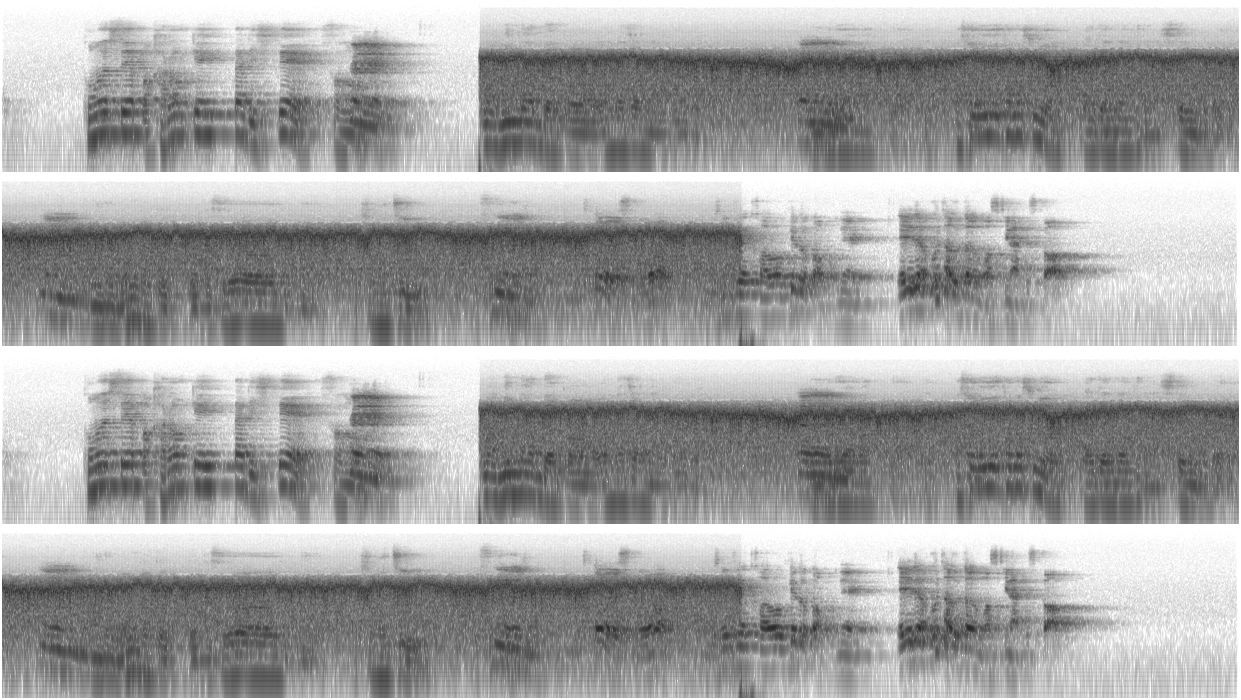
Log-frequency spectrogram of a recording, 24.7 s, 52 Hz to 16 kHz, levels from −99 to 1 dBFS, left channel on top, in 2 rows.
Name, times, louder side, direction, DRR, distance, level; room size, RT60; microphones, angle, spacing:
voice 1, 0.8-3.7 4.8-7.1 8.0-12.4 13.2-15.6 16.0-16.7 17.1-17.6, right 1 dB, 25° right, 1 dB, 1.3 m, -32 dB
voice 2, 3.5-3.9 8.0-8.5 9.6-9.8 12.7-13.4 17.3-17.8 18.3-19.0 19.4-21.0 21.3-23.0, right 3 dB, 50° right, 0 dB, 3.0 m, -28 dB
sound 1, 4.8-19.8, left 1 dB, 5° left, 0.5 m, -20 dB
18.5 x 9.8 x 4.7 m, 0.92 s
head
